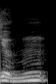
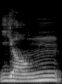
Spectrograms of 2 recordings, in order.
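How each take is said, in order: First: 영 with the Vietnamese "ư" vowel, as in dựng, lips slightly open; correct Vietnamese 영. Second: 영 said as the plain Korean syllable, with a clear "yeo" vowel; simplified 영. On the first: Teacher shows learners the proper way, 영 as Vietnamese "yưng". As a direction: say 영 as "yưng", not Korean "yeong". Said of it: "영 이렇게 발음하셔야 됩니다". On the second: Teacher offers struggling learners a fallback, Korean-style 영. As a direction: approximate it with an easy Korean 영. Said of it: "정 안 되시는 분들은 영 이렇게". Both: Shown as a demonstration.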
